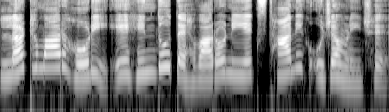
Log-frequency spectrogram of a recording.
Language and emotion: Gujarati, neutral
